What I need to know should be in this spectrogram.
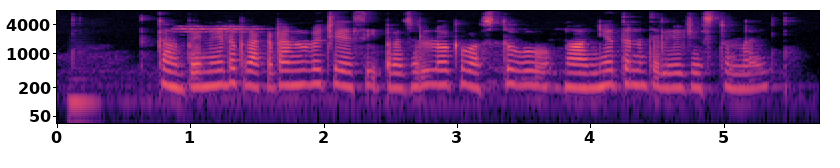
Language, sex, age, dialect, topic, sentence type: Telugu, female, 51-55, Utterandhra, banking, statement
